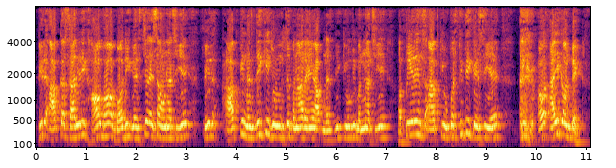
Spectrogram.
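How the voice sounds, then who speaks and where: A man giving a spoken lecture on sales technique, going through his points one by one and slowing down for quoted English phrases. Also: high voice, darkish tone, echoey room, poor audio. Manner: explains points step by step, mixes in English phrases spoken slowly. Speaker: sales and motivational trainer.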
